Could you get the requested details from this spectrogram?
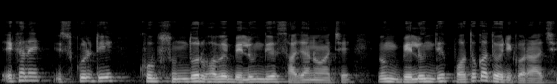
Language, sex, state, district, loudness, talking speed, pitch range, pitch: Bengali, male, West Bengal, Malda, -26 LUFS, 185 wpm, 105-145 Hz, 125 Hz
